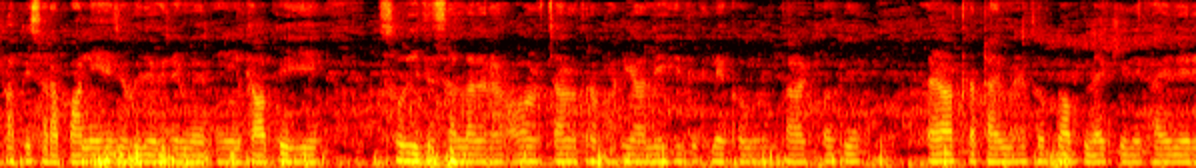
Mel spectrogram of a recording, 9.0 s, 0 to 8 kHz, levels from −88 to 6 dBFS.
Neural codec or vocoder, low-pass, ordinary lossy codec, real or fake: none; none; none; real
